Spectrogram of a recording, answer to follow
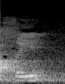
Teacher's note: أخي هي تأخذ أدنى مراتب التفخيم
